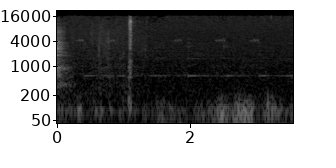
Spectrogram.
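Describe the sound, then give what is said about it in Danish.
Faint, high chirps from an insect in the grass repeat every half second or so, outdoors high up, over a quiet background with a soft low rumble and a brief rustle. “Et eller andet form for insekt i græsset.”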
